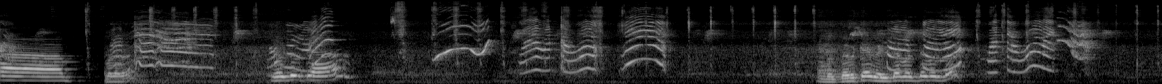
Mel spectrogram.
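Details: Pet ringneck parrot indoors repeating words like "mummy" and "papa": arched, rising-and-falling harmonic squawks in quick bursts, with a lower voice-like phrase at the start and brief pauses between utterances.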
